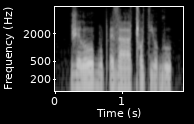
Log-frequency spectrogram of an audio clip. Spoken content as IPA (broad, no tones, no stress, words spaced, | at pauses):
ʒɛloː bopʼɛzaː ǁɔtʲoːɡu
